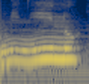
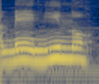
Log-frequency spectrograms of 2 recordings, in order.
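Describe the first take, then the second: First: The first vowel is raised to an i sound. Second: The first vowel is pronounced as an e sound. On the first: This is the everyday spoken form. "quando a gente fala" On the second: This is the official standard form. "como é normal assim na norma culta"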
